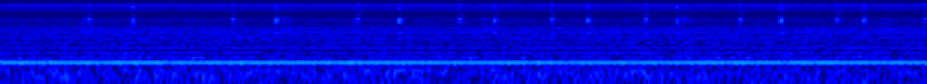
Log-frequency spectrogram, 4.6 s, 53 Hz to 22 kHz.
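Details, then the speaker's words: Non-ASR throttle actuator from 1995 Mercedes S320 on bench test after rewiring: faint crisp ticks at steady pace over quiet even hum; idle micro switch clicking, working properly. "the micro switch over here is working good you can hear the clicking"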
